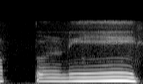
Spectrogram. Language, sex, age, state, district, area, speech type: Punjabi, female, 18-30, Punjab, Sangrur, urban, read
